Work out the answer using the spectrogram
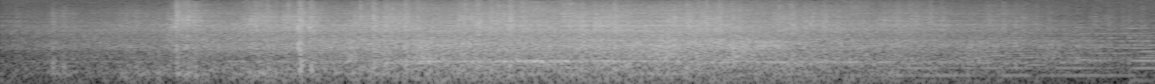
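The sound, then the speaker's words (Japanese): A commuter train runs on rails, heard from inside a passenger carriage: a continuous rumbling roar with rhythmic wheel clatter that stays steady and fairly loud throughout. “この日の帰りの電車でも僕はやっぱり星野と並んで釣り革を握っていた。”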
